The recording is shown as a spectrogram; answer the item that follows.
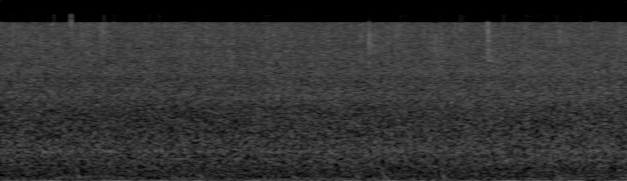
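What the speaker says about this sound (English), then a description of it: "It is raining. I'm sorry, it's very loud." Steady, dense rainfall in a video game, a continuous loud hiss of rain with no breaks and no voices.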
